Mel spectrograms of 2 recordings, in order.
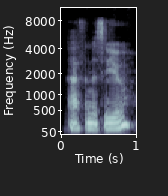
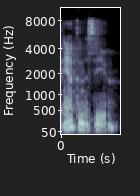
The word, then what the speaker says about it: Athanasiou: Can address here how Neil says it's pronounced Athanasiou. I say Athanasiou. Same thing. Same thing. Same thing. You say anth? Put an N in between the A and the T. Anth.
